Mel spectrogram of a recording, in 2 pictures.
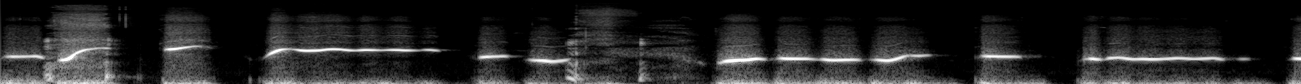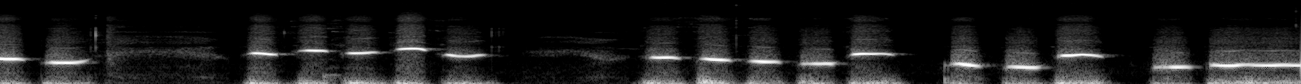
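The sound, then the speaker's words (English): A person whistles the tune from a movie, a clear, bright melody of short and held notes with a few brief pauses, rising and falling in pitch over several phrases. “And you'll be whistling the tune as well, all the time.”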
